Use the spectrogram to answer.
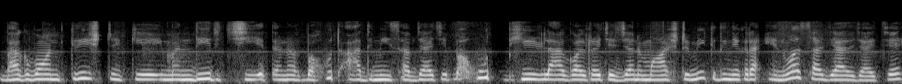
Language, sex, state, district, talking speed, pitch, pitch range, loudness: Maithili, female, Bihar, Madhepura, 165 wpm, 225 Hz, 215-240 Hz, -14 LUFS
